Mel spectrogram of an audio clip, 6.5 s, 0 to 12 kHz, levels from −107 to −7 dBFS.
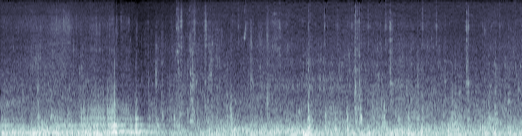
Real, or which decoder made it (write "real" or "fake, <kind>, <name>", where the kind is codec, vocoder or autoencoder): real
